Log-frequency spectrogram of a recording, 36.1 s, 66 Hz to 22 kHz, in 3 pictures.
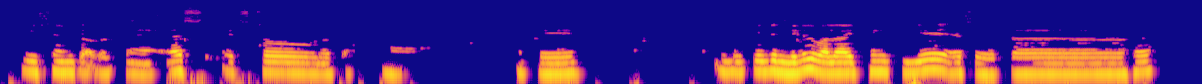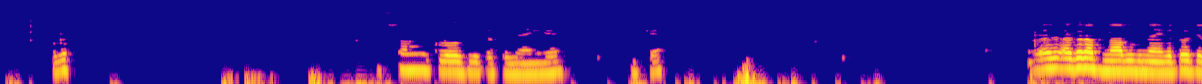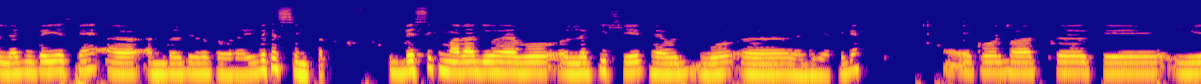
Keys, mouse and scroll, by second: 0.4 click, 1.8 s, 3.3-3.9 scroll down 5, 3.9 Tab, 4.3-4.7 scroll up 1, 4.7 Tab, 5.3 click, 6.0-6.3 scroll up 1, 6.4 s, 7.6 click, 8.2 s, 12.3 click, 13.1 s, 15.1 click, 16.0 s, 18.0 click, 19.0 s, 21.8 click, 22.6 s, 24.0 shift+middle click, 24.7-25.6 scroll down 3, 25.7-27.9 middle drag, 27.9 KP_1, 29.6 click, 30.0-31.4 shift+middle drag, 31.4-32.1 scroll up 1, 32.2 click, 32.6 shift+middle click, 32.8-33.9 scroll up 3, 33.0 Tab, 33.9 Tab, 34.0-34.3 scroll down 2, 34.3 shift+z, 35.2 click, 35.8 click.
